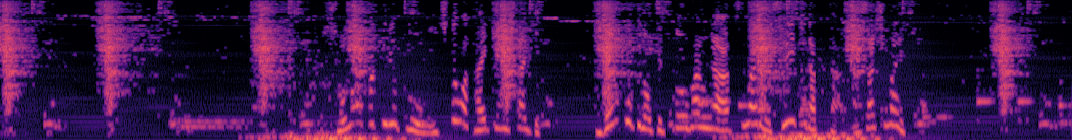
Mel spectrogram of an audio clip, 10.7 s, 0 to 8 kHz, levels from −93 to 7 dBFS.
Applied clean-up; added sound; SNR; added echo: classical method spectral subtraction.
